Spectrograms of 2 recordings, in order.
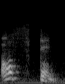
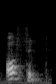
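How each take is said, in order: First: The T sound is pronounced in the middle. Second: The T sound is silent in the middle. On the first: The speaker calls it wrong. "we don't say often" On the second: The speaker calls it right. "we say often, okay. The T is silent"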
